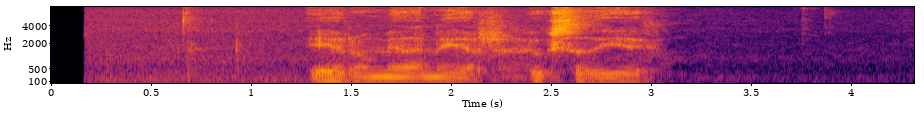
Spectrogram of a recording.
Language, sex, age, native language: Icelandic, male, 50-59, Icelandic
